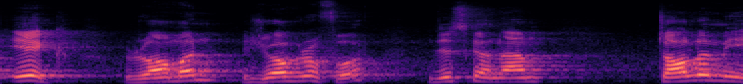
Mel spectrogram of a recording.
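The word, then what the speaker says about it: Ptolemy: ये जो पी है ना ये पी ये पी साइलेंट है। तो इसका प्रोनाउंस करते वक्त टॉलमी बोलते हैं हमको।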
